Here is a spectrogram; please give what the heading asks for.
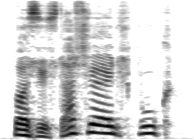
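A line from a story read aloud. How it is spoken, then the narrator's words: Man calling out. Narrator (German): rief einer der Männer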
